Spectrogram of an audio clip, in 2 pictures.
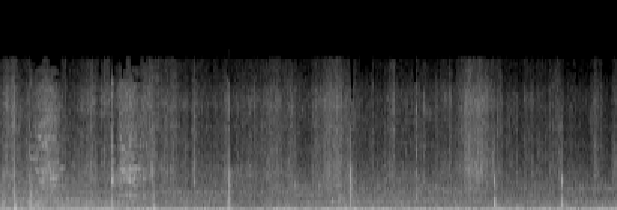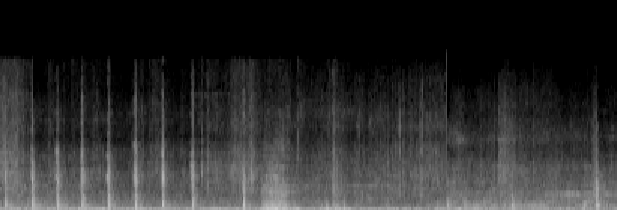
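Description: A cleaver shaving the skin off a pineapple on a plastic cutting board: scraping strokes at first, then a fast run of sharp knocks from about halfway, over a low steady hum.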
